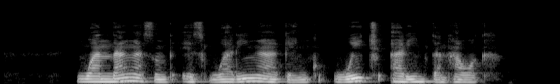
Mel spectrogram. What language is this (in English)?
Western Highland Purepecha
